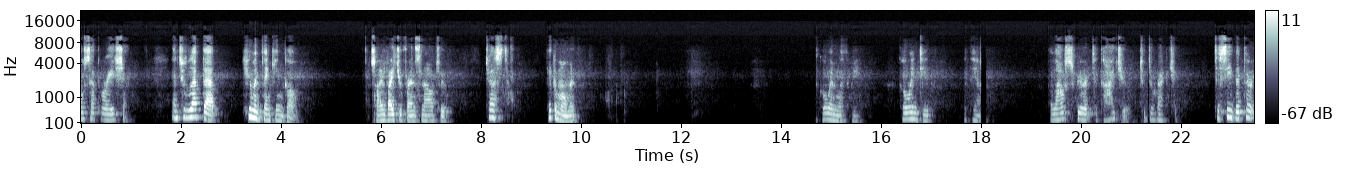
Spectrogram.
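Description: A middle-aged woman speaks calmly and close to a microphone, with pauses.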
